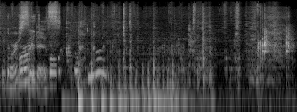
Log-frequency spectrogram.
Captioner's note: dice rolling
